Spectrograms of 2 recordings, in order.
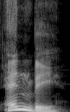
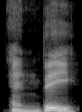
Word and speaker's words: NB: to say MB also the stress in the abbreviation NB is normally on the second syllable the B and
